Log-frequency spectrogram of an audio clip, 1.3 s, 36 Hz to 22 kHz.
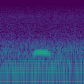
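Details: A single deep, smooth hoot from a Eurasian eagle-owl on a construction crane at the closed Barkarby airport, Sweden, on a late January 26 evening. The hoot is steady and brief, over faint low noise.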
